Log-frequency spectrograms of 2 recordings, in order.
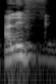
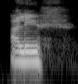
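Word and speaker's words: ألف: আরেকটু স্ট্যান্ডার্ড হবে। উচ্চারণ স্পষ্ট হবে আলিফ আলিফ মাশাল্লাহ এইতো হয়ে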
